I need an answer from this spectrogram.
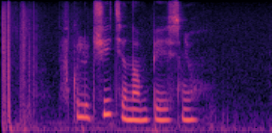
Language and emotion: Russian, sad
